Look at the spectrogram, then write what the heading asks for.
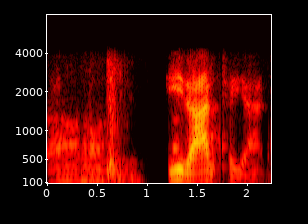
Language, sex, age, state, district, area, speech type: Maithili, male, 45-60, Bihar, Sitamarhi, rural, conversation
